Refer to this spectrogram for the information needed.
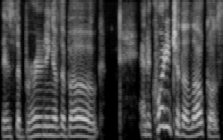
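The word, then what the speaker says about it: Böögg: One is called Sexalointen, and it's spelled S-E-C-H-S-E-L-A-U-T-E-N. It's celebrated in Zurich in Switzerland, and there's this 12-foot-tall creature called the Boog, B-O-O-G-G.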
